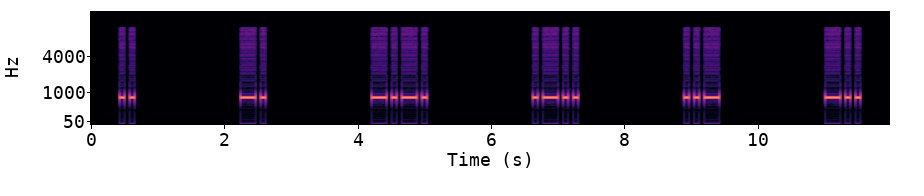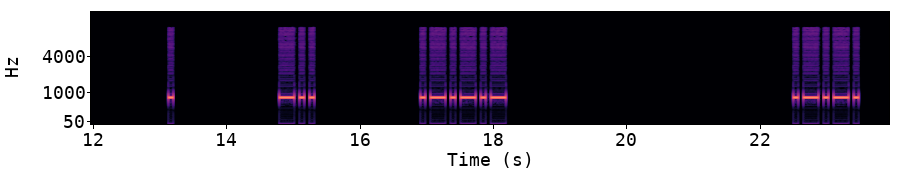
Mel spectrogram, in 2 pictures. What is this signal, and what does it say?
Morse code, heard as a keyed tone, about 16 wpm, spaced as for 5 wpm, 800 Hz. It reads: INCLUDED. <AR>
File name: Chuckles / Chuckles-mp3s / Guaranteed @5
